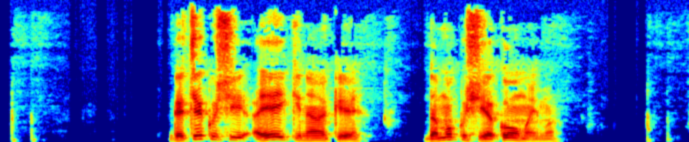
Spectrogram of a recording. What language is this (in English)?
Burushaski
